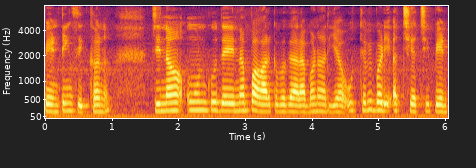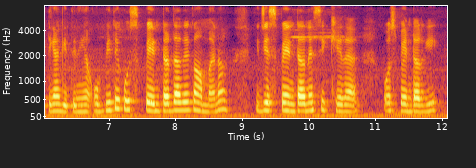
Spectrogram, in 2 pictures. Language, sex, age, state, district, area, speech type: Dogri, female, 30-45, Jammu and Kashmir, Samba, rural, spontaneous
